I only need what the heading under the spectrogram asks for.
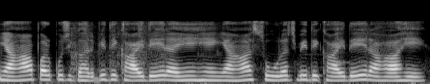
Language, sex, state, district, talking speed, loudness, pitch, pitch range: Hindi, female, Chhattisgarh, Bastar, 220 wpm, -15 LUFS, 195 Hz, 185-210 Hz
